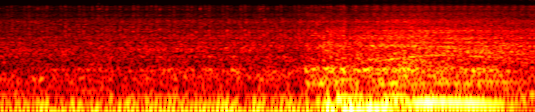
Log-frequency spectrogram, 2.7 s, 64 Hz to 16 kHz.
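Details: 1979 Porsche 924 running again while warming up, temperature gauge at about 3.6–3.7: even fast idle, then revs up cleanly and settles with no misses or knocks.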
